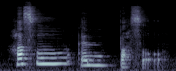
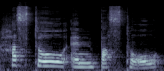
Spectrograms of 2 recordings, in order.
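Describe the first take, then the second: First: The T sound is silent in both words. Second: A T sound is pronounced in both words. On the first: The speaker calls it right. "There's no T in there" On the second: The speaker calls it wrong. "It's not hustle and bustle"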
